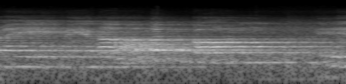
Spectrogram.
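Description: A choir singing a slow hymn in long held notes, moving to new notes a couple of times.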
